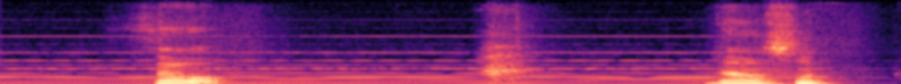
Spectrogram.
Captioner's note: sighs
